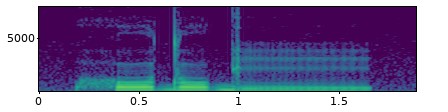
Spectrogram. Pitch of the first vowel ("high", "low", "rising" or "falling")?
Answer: high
